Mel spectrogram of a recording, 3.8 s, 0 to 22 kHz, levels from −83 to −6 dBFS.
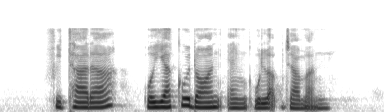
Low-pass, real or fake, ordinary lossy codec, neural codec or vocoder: none; fake; none; codec, 16 kHz, 2 kbps, FunCodec, trained on LibriTTS, 25 frames a second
